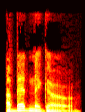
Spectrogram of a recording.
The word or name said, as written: abednego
